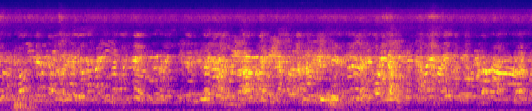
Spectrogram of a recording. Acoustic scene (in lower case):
restaurant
